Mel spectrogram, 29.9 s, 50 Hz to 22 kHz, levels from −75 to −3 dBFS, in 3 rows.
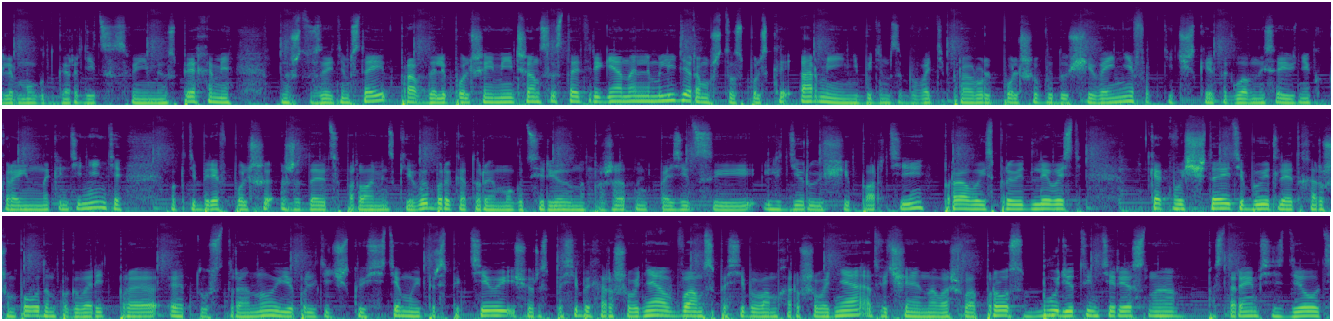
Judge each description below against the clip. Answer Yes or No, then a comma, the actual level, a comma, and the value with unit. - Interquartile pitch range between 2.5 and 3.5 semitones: Yes, average, 3.0 semitones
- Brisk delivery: Yes, fast, 185 wpm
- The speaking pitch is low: Yes, low, 125 Hz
